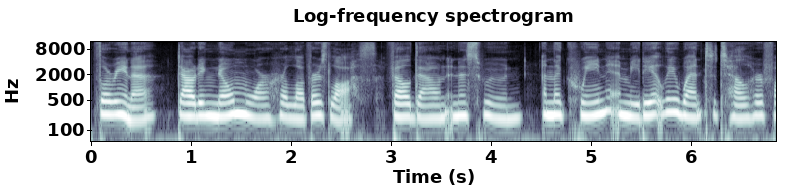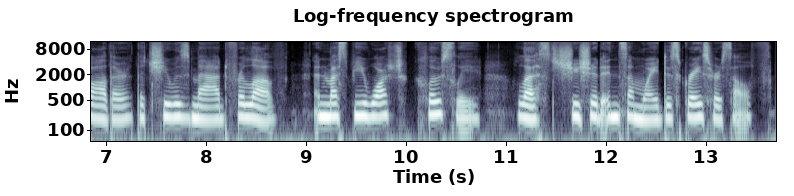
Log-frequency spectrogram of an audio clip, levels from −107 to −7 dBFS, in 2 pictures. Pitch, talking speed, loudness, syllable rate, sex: 205 Hz, 175 wpm, -16 LUFS, 4.4 syllables/s, female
